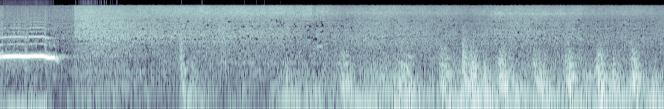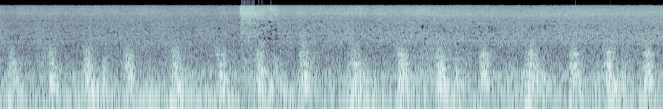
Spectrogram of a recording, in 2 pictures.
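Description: A steam locomotive coming off shed to take on more coal and water lets out a short whistle blast, then loud steam hiss fills the air as steady rhythmic chuffing builds, with no voices.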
